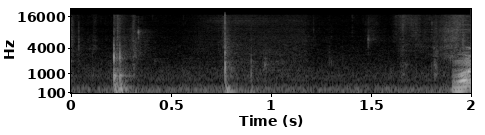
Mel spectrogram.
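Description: Plastic-sleeved trading cards handled by hand, with two short clicks as they are set down and picked up.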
